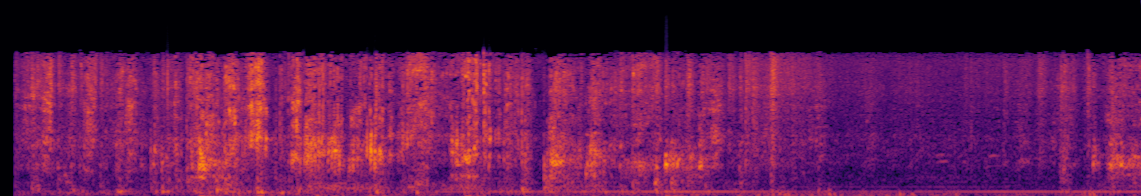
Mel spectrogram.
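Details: American Bulldog at play fight: rough growls and huffing pants in uneven bursts, loudest around two to four seconds, easing later with a steady low hum underneath and a faint voice at times.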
